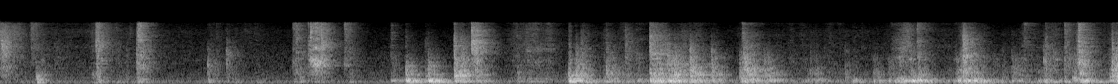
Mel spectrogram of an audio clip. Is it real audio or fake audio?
real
